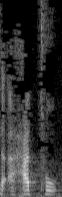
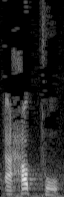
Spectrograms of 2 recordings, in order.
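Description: First: أحدت said as light ahattu, no ط; only a plain doubled ت in أحدت; full assimilation, faulty. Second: أحط with heavy ط closure, released into a t; emphatic closure kept. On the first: Teacher showing what nobody reads, أحدت with the ط wholly lost. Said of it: "ولو أعدمنا الطاء في أحدت". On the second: Teacher showing the correct trait, أحط with heavy held ط. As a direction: hold the ط of أحط emphatic, no bounce. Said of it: "صفة الإطباق". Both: Shown as a demonstration.

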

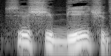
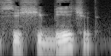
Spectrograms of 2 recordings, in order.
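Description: First: Slow, drawn-out contented teasing. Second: Softer, lower contented echo. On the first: Sergei teasing the chattering women, slowly and contentedly. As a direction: stretch it out with satisfied indulgence. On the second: Sergei repeating his tease to himself, softly contented. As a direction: let it sink to a quiet, satisfied aside. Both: A narrator's reading. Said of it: "сказал удовлетворённо".

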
